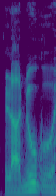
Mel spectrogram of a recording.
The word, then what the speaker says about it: lanugo: Lanugu hair. – Lanugu. I believe I'm pronouncing that correctly. It's spelt L-A-N-U-G-O, but it's pronounced lanugu.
